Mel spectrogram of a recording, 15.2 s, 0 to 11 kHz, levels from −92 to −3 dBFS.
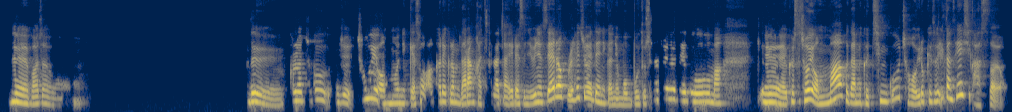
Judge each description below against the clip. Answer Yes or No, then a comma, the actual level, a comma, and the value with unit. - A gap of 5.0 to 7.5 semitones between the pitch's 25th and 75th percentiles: Yes, wide, 5.4 semitones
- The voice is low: No, high, 200 Hz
